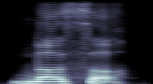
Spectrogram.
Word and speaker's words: NASA: नासा, नासा को NASA तो नहीं पढ़ते, अगर NASA पढ़ते तो ये हमारे पास एब्रीविएशन होता, लेकिन ये नासा पढ़ने हो रहा है इसलिए हमारे पास एक्रोनिम है, national aeronautics and space administration.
